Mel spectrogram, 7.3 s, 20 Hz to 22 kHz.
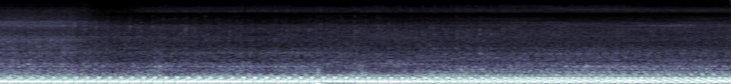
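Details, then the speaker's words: Toyota 1UZ-FE V8 non-VVTi in a UCF20, manual, new relay wiring setup, fuel system just drained, different loom and airflow meter, after earlier fire-and-stop: catches and settles into a firm, even run with no misses. "but you hear it wants to go it's it's got a very positive yes I'm going to go"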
